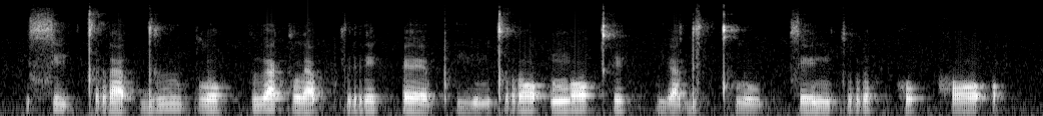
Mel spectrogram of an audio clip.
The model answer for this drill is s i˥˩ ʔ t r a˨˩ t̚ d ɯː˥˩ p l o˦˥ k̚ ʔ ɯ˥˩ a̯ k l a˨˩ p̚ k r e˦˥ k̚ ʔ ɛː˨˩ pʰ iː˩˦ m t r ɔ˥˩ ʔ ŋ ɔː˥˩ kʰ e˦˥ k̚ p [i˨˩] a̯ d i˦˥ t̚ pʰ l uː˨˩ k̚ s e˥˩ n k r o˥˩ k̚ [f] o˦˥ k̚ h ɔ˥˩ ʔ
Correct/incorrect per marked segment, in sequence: incorrect, incorrect

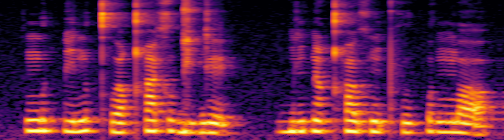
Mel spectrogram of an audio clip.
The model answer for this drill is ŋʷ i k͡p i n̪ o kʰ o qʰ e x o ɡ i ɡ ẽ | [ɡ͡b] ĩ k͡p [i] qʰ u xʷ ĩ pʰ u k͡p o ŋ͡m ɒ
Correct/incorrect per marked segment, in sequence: correct, incorrect

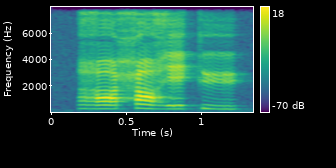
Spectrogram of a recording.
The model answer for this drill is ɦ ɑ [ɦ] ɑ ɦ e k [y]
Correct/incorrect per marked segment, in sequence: incorrect, correct

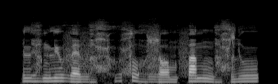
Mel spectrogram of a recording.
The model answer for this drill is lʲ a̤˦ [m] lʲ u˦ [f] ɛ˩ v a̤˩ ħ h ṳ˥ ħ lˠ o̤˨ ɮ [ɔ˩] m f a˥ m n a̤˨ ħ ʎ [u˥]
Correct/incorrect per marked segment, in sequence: correct, incorrect, correct, correct

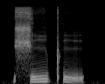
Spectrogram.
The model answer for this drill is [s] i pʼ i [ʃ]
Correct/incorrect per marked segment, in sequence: incorrect, incorrect

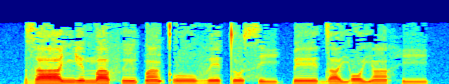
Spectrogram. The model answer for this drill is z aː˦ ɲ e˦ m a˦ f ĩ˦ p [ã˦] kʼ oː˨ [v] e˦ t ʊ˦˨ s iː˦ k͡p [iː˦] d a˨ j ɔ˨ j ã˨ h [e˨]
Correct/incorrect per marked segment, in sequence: correct, correct, incorrect, incorrect

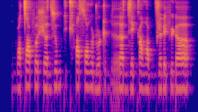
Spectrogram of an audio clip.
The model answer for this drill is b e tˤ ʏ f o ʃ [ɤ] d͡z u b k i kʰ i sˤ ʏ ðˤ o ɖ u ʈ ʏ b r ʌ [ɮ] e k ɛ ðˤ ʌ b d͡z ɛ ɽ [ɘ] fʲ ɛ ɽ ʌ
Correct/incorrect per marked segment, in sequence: correct, incorrect, incorrect

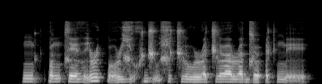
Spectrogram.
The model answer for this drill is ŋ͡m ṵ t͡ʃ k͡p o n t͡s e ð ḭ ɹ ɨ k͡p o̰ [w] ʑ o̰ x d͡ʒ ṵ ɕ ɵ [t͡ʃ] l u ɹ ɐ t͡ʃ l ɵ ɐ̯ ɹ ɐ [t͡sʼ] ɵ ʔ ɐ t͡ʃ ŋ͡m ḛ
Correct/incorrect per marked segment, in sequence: incorrect, correct, incorrect

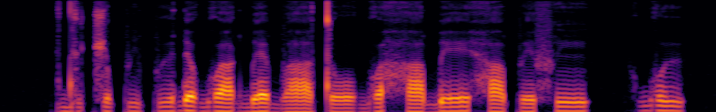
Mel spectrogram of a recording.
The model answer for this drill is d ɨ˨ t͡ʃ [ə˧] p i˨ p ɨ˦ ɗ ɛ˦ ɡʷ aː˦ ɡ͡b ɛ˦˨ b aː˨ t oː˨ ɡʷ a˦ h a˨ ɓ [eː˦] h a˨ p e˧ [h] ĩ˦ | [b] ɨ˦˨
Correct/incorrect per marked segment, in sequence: correct, correct, incorrect, incorrect

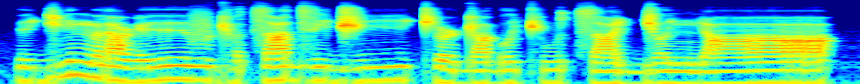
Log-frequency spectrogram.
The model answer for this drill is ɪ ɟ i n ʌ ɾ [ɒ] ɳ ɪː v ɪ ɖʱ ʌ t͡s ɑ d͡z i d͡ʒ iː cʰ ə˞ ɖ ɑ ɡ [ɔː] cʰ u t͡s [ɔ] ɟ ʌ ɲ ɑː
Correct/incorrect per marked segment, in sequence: incorrect, incorrect, incorrect

